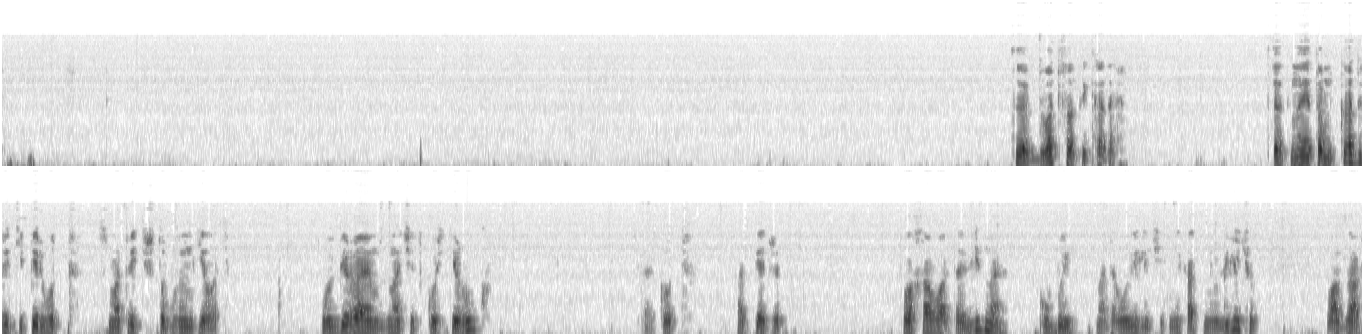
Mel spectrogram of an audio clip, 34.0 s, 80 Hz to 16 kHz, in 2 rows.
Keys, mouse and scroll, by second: 1.7 click, 14.7 shift+middle click, 18.1-18.5 scroll up 2, 18.5 middle click, 19.5-20.1 scroll up 1, 20.6 click, 21.7 click, 23.1 shift+click, 23.8 shift+click, 23.9 middle click, 24.9 click, 25.3 scroll up 1, 25.5 middle click, 26.7 click, 27.6 middle click, 29.3 shift+click, 30.3 middle click, 31.5 shift+click, 33.0 KP_3, 33.3-34.0 scroll down 2.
